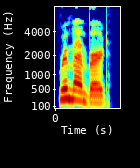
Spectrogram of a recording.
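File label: "remembered", British English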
